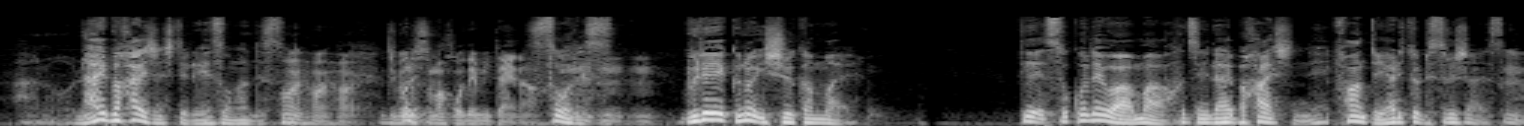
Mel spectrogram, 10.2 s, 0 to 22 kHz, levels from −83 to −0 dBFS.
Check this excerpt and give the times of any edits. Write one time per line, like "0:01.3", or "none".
0:04.5
0:08.9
